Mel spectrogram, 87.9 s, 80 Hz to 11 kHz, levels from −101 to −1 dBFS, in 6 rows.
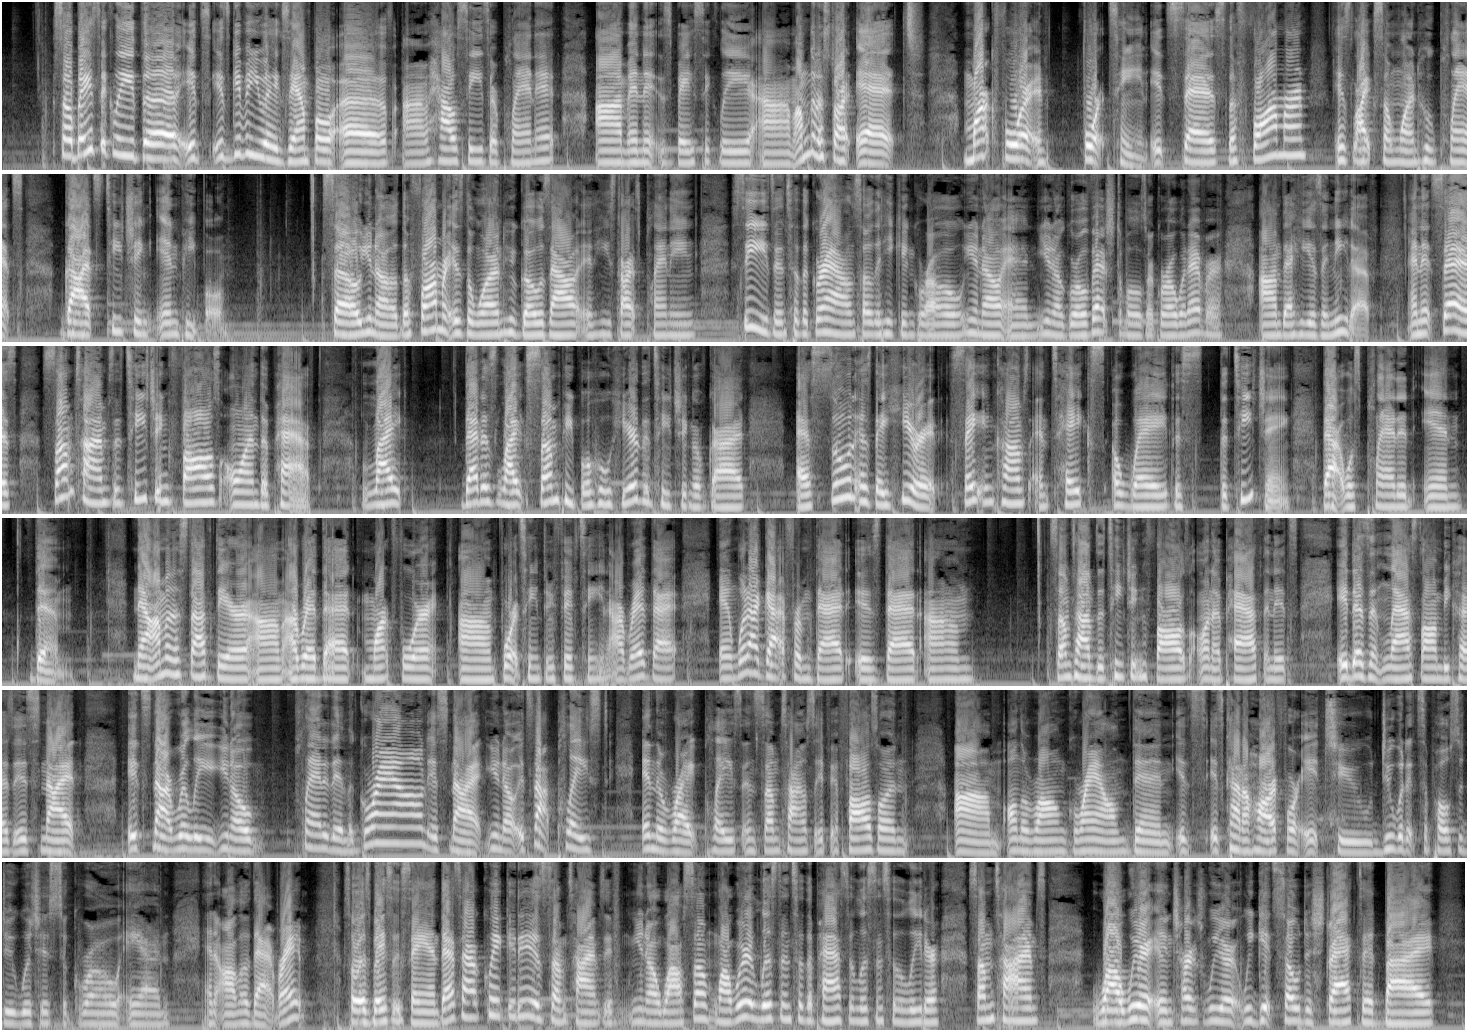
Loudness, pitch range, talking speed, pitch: -13 LUFS, 175-210 Hz, 180 wpm, 185 Hz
